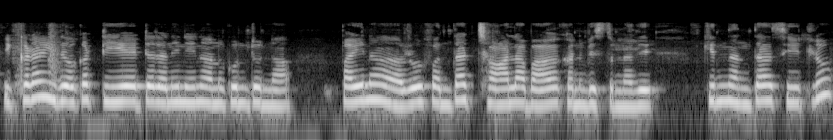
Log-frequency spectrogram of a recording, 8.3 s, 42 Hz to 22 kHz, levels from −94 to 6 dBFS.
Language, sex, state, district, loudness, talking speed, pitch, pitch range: Telugu, female, Andhra Pradesh, Annamaya, -14 LUFS, 115 wpm, 230 Hz, 215-240 Hz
